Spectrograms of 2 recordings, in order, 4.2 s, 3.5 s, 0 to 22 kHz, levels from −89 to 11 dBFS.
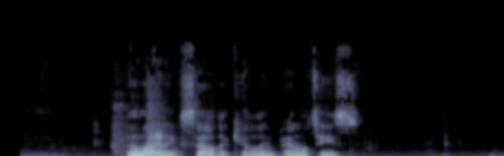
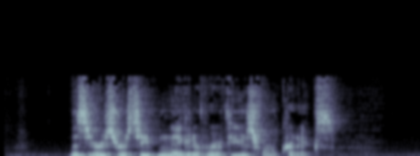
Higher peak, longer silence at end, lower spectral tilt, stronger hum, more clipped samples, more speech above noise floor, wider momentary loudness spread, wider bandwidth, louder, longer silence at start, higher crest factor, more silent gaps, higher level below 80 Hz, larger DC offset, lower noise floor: second, -8 dBFS vs -4 dBFS; second, 0.1 s vs 0.7 s; first, -5 dB/octave vs -3 dB/octave; neither; neither; about the same, 40 dB vs 39 dB; first, 12 LU vs 9 LU; first, 15.5 kHz vs 11.5 kHz; second, -27 LUFS vs -21 LUFS; second, 0.35 s vs 0.6 s; about the same, 20 dB vs 18 dB; neither; second, -64 dBFS vs -54 dBFS; neither; first, -65 dBFS vs -61 dBFS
